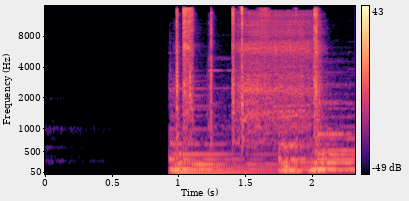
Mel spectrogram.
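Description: Silence for about a second, then a camera shutter fires several times in quick succession, ending in a half-second burst of noise, as music comes in underneath.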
